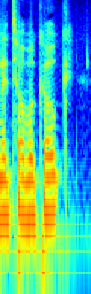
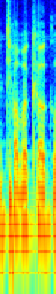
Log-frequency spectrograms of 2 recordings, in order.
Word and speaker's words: Etobicoke: Do you pronounce the K in Etobicoke? – You do. – That was Etobicoke. – If you pronounce the K, then you are not from this area.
